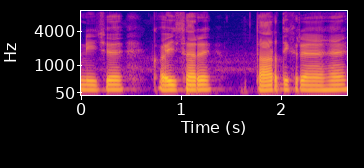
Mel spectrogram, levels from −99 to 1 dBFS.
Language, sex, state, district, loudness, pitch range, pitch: Hindi, male, Jharkhand, Garhwa, -18 LUFS, 125-130 Hz, 130 Hz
